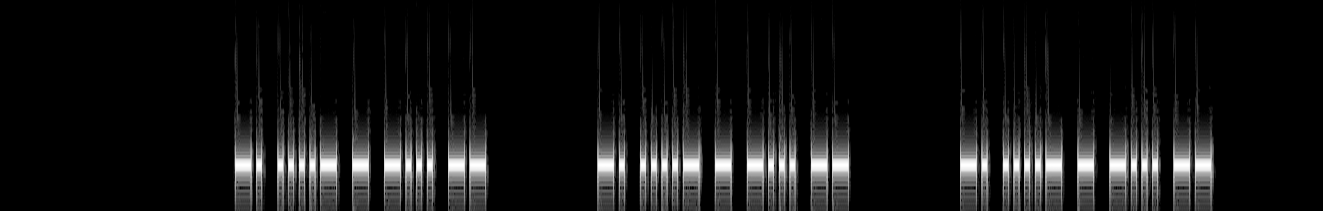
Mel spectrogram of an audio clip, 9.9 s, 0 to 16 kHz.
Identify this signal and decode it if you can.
Morse code, heard as a keyed tone, about 30 wpm, 700 Hz. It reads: N4TBM N4TBM N4TBM
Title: USA Call Signs - 5 Characters - Repeated 3x - 30wpm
